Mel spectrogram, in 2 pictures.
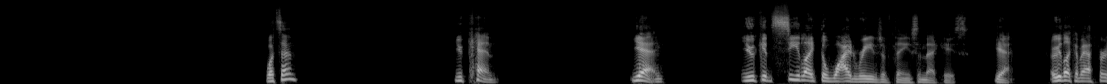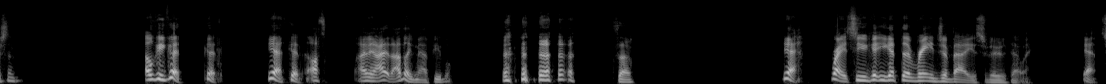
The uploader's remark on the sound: This was a live class recorded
